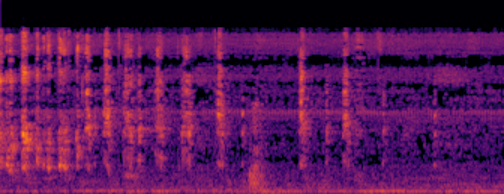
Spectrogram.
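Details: Chukar partridge, kept for hunting, giving a run of dry clucking notes repeated about twice a second, loudest at the start and fading, over a low steady background hum.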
